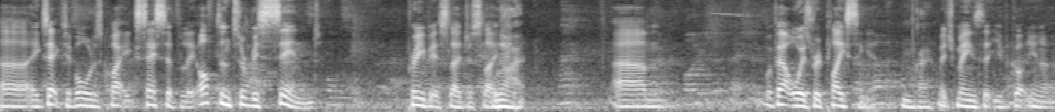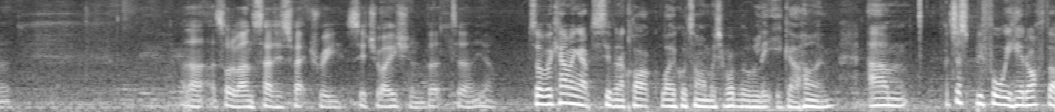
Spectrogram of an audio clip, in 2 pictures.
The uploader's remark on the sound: Broadcast live from Ombrellitos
